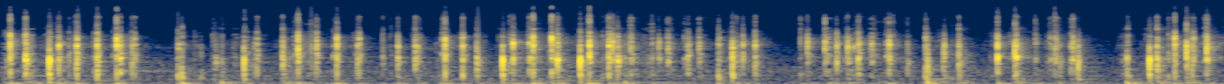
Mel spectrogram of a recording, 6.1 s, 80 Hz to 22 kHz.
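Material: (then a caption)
Plastic, aluminium. A small 60% mechanical keyboard with an aluminum case, brass plate and plastic keycaps is typed on continuously with fingertips. Quick, bright clacks come in bursts with short pauses, each dying away almost at once with little low end.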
